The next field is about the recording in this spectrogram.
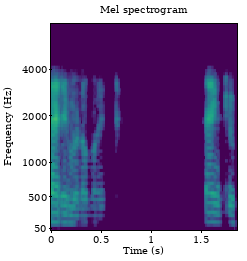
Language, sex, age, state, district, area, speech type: Kannada, male, 18-30, Karnataka, Davanagere, rural, conversation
